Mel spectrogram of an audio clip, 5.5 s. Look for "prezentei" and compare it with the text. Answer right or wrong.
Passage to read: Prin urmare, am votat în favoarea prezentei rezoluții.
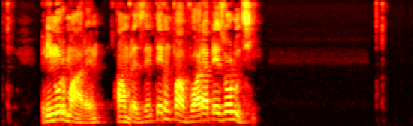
wrong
